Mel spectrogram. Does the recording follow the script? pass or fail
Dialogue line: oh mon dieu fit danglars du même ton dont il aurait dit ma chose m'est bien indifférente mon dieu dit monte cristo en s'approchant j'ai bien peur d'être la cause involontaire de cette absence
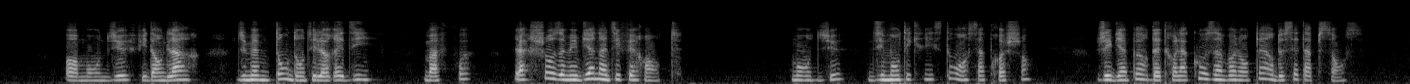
fail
